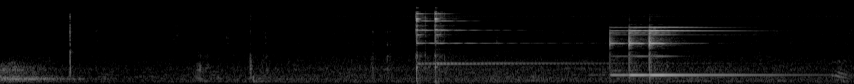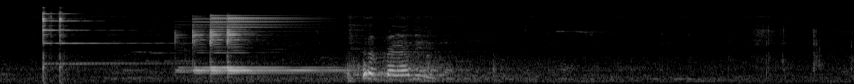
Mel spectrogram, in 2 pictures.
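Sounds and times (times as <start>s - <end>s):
small bell dinging: 4.2s - 8.3s, 9.0s - 12.0s.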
